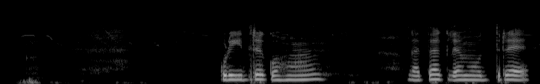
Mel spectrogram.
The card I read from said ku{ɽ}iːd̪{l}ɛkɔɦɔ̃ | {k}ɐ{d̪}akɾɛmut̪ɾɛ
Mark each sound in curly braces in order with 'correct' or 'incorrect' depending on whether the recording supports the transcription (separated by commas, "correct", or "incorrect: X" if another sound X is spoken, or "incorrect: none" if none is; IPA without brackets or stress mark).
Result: correct, incorrect: ɾ, incorrect: ɡ, incorrect: t̪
